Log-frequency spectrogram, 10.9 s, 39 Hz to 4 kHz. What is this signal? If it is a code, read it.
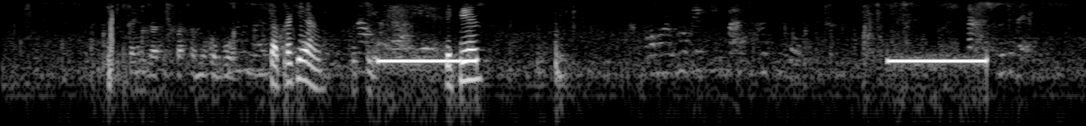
Ringback tone (Europe, 425 Hz), with speech.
